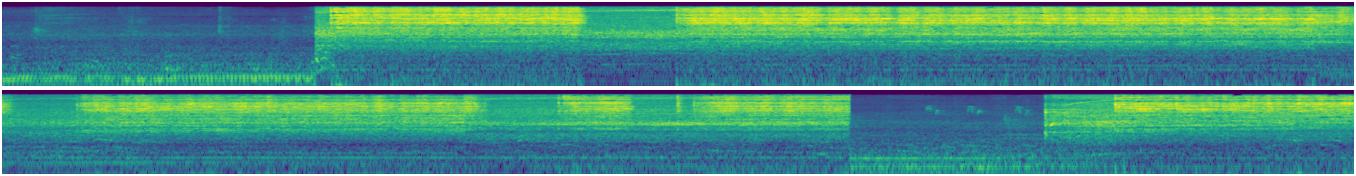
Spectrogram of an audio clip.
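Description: Electric arc (stick) welding on a steel truck leaf spring: a loud, steady crackling hiss that starts about three seconds in and runs with several short breaks.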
